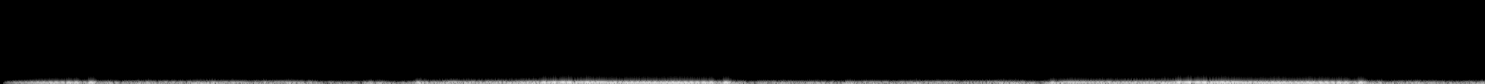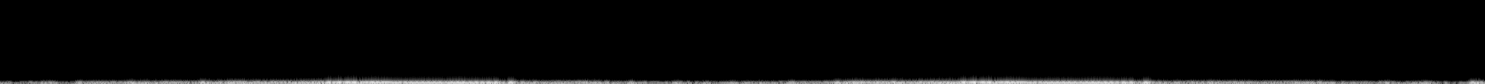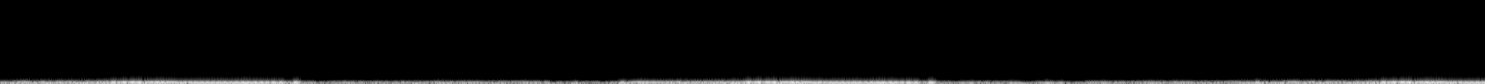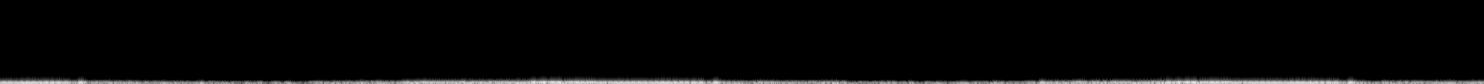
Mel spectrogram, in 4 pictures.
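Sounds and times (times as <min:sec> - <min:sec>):
LFE low bass rumble drone: 0:00.0 - 0:59.3.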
